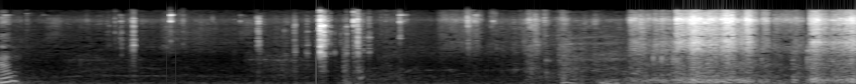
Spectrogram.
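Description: A few light clicks, then from about six seconds in a loud, continuous metallic jangling rattle while the shopper moves through the store.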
